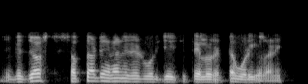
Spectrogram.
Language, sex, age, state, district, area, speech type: Odia, male, 45-60, Odisha, Malkangiri, urban, conversation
